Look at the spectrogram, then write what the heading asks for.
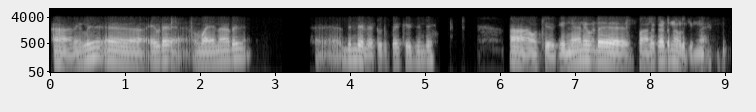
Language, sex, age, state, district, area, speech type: Malayalam, male, 45-60, Kerala, Wayanad, rural, conversation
